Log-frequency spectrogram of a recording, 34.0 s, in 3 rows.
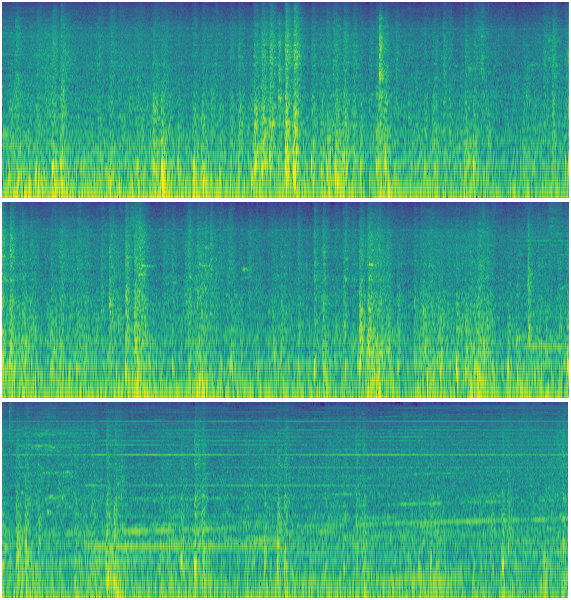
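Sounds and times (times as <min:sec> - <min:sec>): train wheels rumbling: 0:00.0 - 0:34.0.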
